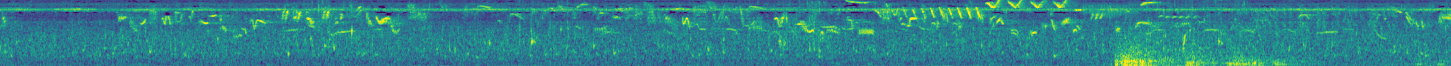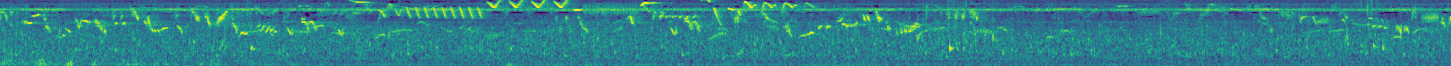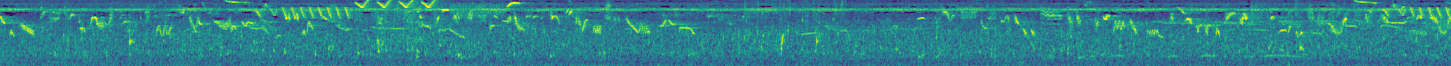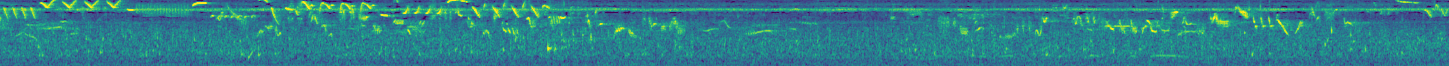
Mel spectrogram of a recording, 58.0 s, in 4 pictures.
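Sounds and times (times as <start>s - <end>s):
faint background hiss: 0.0s - 58.0s
birds chirping and singing: 11.0s - 23.3s.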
